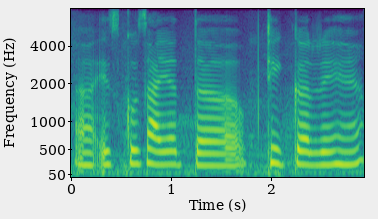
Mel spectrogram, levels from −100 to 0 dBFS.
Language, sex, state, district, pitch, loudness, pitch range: Hindi, female, Odisha, Nuapada, 230 Hz, -15 LUFS, 215-245 Hz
